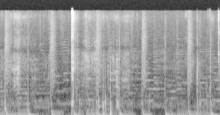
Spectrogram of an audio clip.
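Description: Background music with a steady bass beat, with a few sharp clicks from the metal hardware of a leather bag strap being handled and clipped on.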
